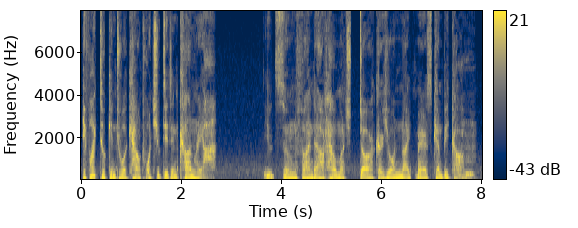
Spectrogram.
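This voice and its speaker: An actor playing a stern, bitter immortal knight in a video game, speaking in a cold, measured, formal way. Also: male voice, sits low, a bit bright, slightly rough, full character voice. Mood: cold, menacing. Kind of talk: dramatic video game voice acting.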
